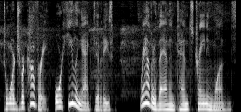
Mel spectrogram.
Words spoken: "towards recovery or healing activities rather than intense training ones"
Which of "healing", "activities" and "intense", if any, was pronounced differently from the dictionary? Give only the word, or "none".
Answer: none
